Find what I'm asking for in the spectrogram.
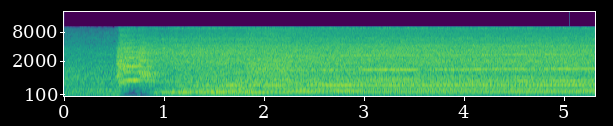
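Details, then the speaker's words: Kawasaki KZ650 engine after adjustment: catches and settles into a steady, even run, clean consistent note, no knocks or misses, quieter than before the fix. Normal running. "Máy sau khi đã chỉnh xong thì cái tiếng nó đã ổn định và nó không có to như cái clip clip đợt đầu"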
